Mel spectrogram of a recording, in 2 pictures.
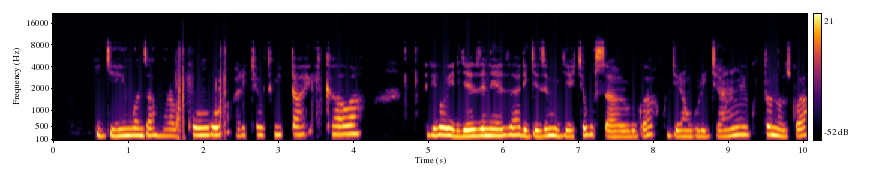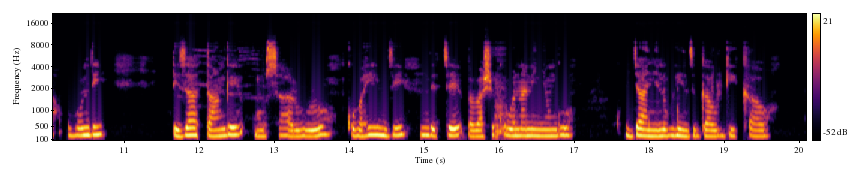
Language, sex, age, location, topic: Kinyarwanda, female, 18-24, Nyagatare, agriculture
